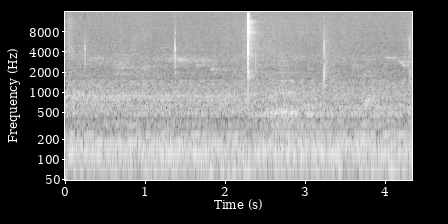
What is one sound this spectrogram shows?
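A small tool clicks lightly as it is picked up.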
